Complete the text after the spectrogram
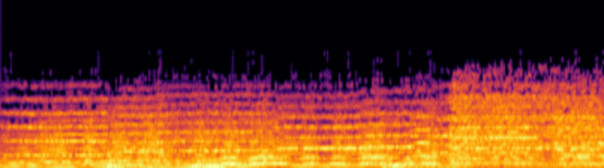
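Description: Three sustained, bell-like NBC network chime notes ring out one after another, each held for a couple of seconds, clear and loud with no voices over them.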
